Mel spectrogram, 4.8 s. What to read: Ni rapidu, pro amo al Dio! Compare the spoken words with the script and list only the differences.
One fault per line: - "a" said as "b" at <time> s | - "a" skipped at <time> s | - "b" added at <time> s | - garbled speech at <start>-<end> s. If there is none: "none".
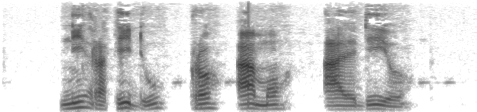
none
